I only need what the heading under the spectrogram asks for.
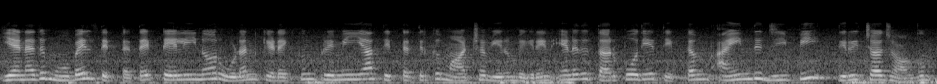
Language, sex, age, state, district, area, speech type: Tamil, female, 30-45, Tamil Nadu, Vellore, urban, read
